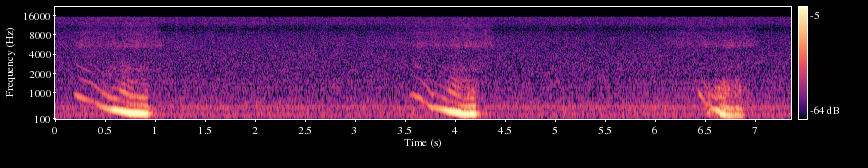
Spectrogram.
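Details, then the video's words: Cat asleep and snoring, which it does all the time: three soft descending wheezy breaths, about three seconds apart, with near silence between them indoors. "Jazzpurr snores"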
